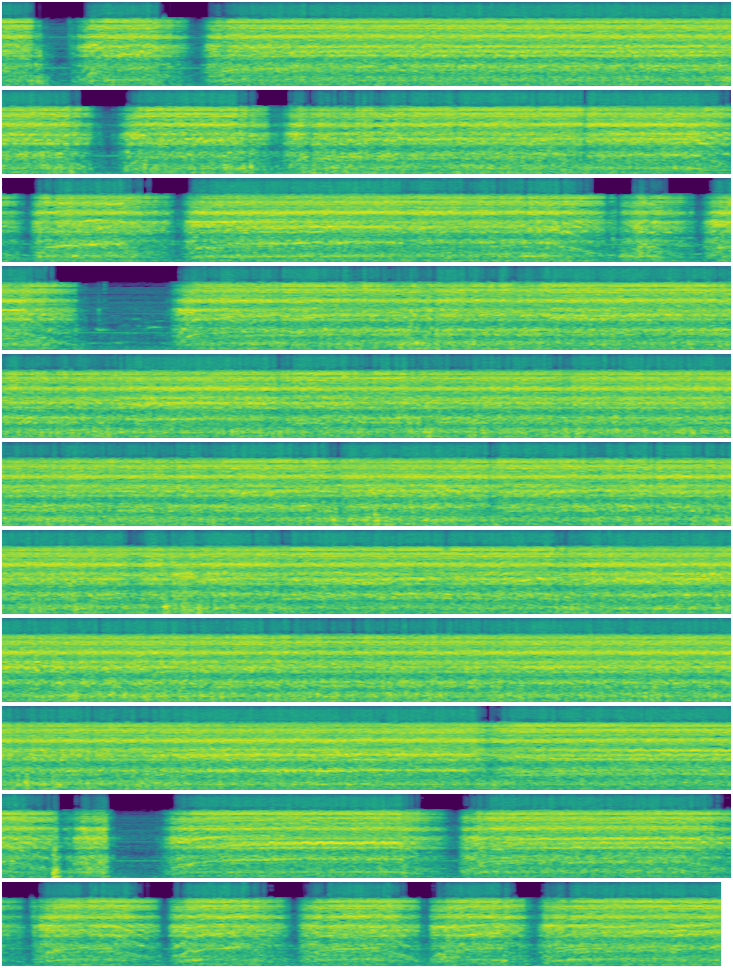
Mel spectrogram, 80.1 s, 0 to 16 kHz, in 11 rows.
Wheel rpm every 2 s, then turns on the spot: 80, 180, 210, 190, 120, 180, 220, 120, 150, 230, 80, 50, 210, 230, 230, 230, 230, 240, 230, 220, 220, 230, 230, 220, 220, 220, 220, 230, 230, 230, 210, 220, 190, 80, 170, 170, 110, 100, 110, 170.
76-78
